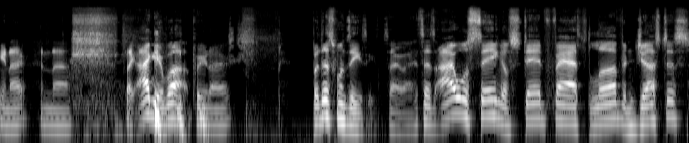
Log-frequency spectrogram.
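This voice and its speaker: With a Southern US accent, a man talks at a moderate pace in a fairly high voice. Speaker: talk show co-host. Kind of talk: casual chat.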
